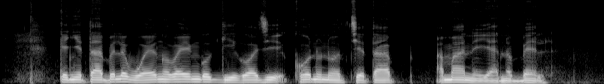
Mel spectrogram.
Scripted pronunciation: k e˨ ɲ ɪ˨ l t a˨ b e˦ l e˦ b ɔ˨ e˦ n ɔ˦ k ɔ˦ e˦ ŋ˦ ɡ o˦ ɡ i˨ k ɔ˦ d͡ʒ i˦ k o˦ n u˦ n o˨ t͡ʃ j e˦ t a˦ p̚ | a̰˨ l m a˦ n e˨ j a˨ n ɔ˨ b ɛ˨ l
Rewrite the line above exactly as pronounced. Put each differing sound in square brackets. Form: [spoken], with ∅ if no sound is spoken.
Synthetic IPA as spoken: k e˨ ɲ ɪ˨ [∅] t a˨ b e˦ l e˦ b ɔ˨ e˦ [ŋ] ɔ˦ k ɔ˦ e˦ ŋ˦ ɡ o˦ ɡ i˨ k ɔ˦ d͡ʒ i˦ k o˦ n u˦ n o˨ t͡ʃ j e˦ t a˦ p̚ | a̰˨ [∅] m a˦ n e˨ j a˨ n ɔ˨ b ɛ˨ l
